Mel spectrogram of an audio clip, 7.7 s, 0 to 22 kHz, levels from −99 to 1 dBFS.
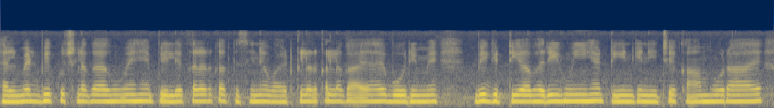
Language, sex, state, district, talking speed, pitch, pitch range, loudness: Hindi, female, Uttar Pradesh, Lalitpur, 230 wpm, 195 Hz, 185-200 Hz, -15 LUFS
